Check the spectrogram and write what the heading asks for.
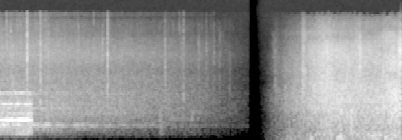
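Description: Background music cuts off about half a second in and fades away to silence. About four seconds in, outdoor beach noise of wind and surf comes up, with a low rumble on the microphone.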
